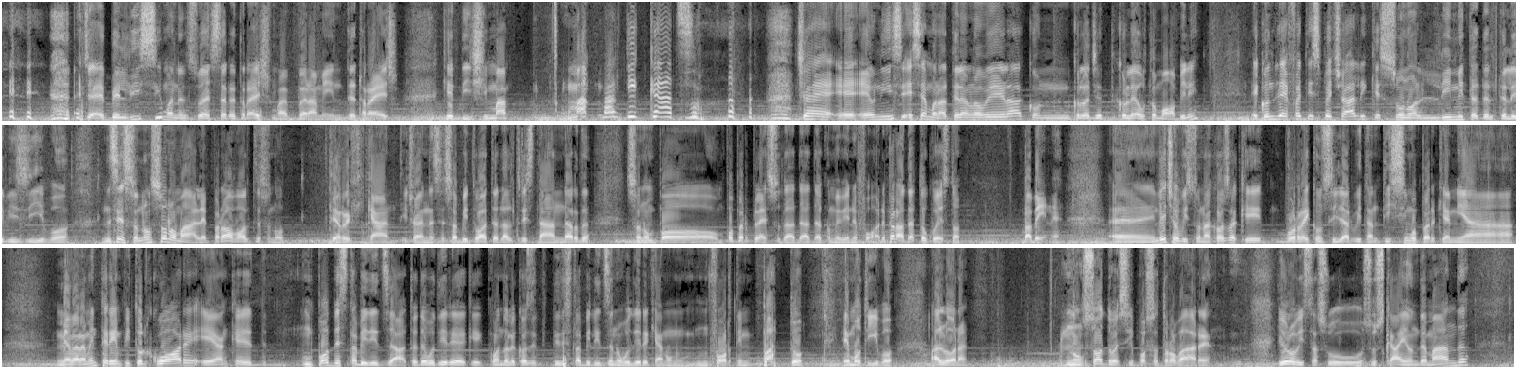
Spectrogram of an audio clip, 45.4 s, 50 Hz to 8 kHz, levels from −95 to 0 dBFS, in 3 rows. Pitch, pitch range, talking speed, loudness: 120 Hz, 100-150 Hz, 175 wpm, -14 LUFS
